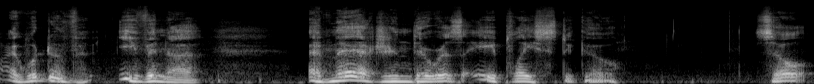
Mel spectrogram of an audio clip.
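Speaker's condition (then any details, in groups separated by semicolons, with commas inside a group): Spinocerebellar ataxia; speech impediment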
